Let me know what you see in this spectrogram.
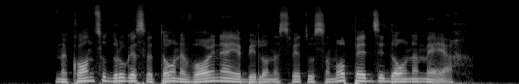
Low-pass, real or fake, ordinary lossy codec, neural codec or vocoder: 19.8 kHz; fake; none; autoencoder, 48 kHz, 128 numbers a frame, DAC-VAE, trained on Japanese speech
